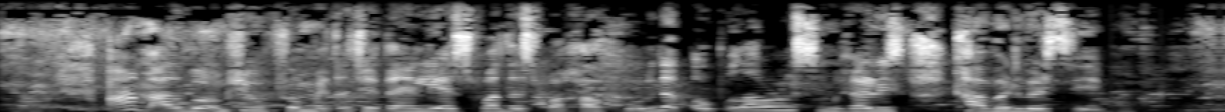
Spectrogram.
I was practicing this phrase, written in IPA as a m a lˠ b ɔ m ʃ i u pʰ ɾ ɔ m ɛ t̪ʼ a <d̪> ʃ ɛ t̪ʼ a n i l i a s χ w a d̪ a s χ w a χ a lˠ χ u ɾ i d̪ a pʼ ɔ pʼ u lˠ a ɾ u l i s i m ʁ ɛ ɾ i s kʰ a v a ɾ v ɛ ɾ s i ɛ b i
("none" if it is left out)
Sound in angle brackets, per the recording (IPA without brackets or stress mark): t̪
